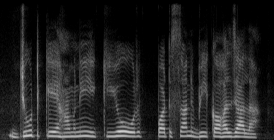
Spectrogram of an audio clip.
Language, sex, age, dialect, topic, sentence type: Bhojpuri, female, 18-24, Southern / Standard, agriculture, statement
